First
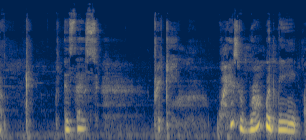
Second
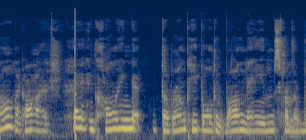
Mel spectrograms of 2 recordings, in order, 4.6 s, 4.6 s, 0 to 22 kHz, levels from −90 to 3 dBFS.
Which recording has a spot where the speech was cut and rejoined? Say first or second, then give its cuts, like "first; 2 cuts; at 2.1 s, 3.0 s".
second; 1 cut; at 1.0 s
